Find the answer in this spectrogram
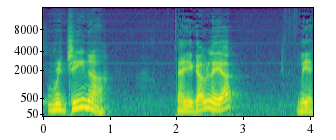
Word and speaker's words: Regina: It said, look, no, I rhyme with Queener, so long E. So it is Regina.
